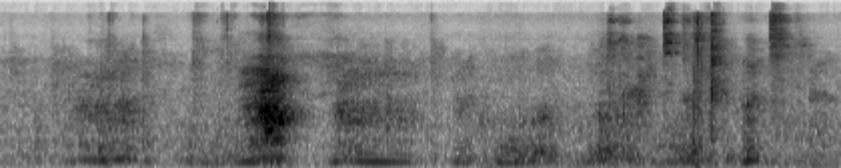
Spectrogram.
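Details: Playful five-week-old puppies at a kennel: low, rough growls and grumbles, uneven and broken into short bursts, with scuffling noise throughout.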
